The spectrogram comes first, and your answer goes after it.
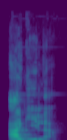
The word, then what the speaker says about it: águila: es silenciosa Entonces cuando tenemos G u e pronunciamos g por ejemplo la palabra guerra lo mismo con gu ui águila pero cuando tenemos diéresis dos titos en la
